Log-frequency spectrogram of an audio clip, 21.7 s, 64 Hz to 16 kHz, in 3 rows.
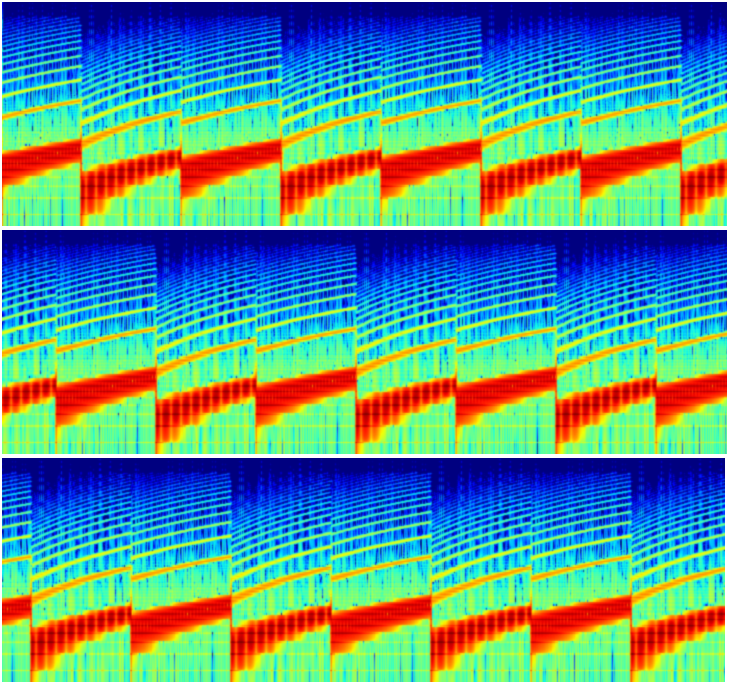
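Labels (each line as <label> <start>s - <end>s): A loud siren alarm rises and falls steadily, repeating continuously. 0.8s - 19.3s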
